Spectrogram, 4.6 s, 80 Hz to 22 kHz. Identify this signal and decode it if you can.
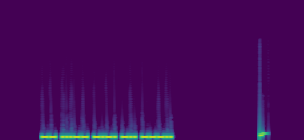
Morse code, heard as a keyed tone, about 41 wpm, 690 Hz. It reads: M3CD8
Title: Code Groups - 5 Letter:Numbers - 40wpm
